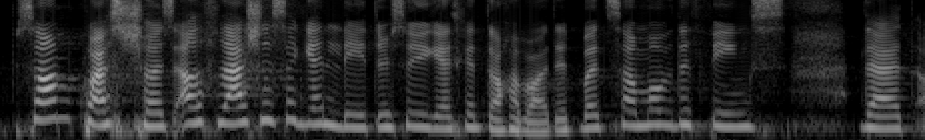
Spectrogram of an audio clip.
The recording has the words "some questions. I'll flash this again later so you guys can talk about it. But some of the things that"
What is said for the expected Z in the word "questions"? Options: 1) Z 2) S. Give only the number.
2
